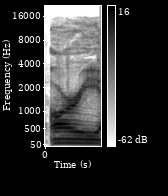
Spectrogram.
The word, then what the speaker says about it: REI: The other's wearing seven fleece, like a Patagonia over a REI? Raya? – Yeah. Yeah. Well, how do you say that? That clothing line. – The outside adventure brand, REI. Yeah. REI.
